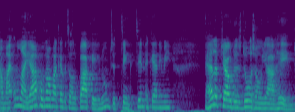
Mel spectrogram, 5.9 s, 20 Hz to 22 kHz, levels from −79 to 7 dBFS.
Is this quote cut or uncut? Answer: uncut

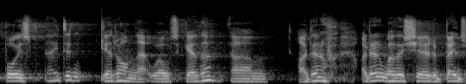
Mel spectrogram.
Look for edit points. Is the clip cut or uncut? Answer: uncut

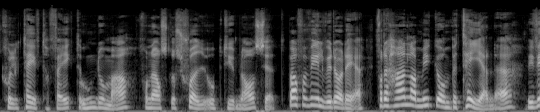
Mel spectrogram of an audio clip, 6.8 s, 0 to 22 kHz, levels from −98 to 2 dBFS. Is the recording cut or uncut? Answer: cut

